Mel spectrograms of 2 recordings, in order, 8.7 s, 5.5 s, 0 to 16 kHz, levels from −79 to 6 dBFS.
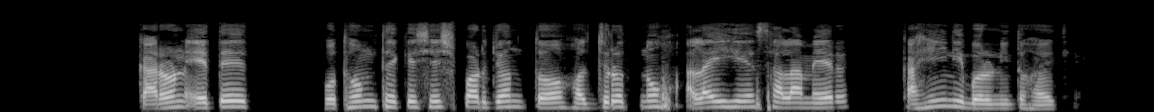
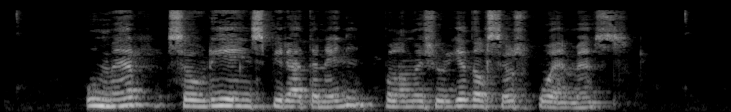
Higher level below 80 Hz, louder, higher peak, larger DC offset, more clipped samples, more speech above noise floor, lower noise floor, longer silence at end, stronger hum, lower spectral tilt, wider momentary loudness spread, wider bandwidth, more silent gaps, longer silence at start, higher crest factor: first, -62 dBFS vs -68 dBFS; first, -19 LUFS vs -24 LUFS; first, -2 dBFS vs -8 dBFS; neither; neither; first, over 72 dB vs 44 dB; first, under -90 dBFS vs -68 dBFS; about the same, 0.75 s vs 0.8 s; neither; first, -6 dB/octave vs -4 dB/octave; about the same, 7 LU vs 9 LU; second, 7.6 kHz vs 11.5 kHz; first, 1.90-2.43 s, 3.45-3.49 s, 3.97-4.01 s, 4.74-4.80 s, 6.39-6.77 s vs none; first, 1.05 s vs 0.65 s; about the same, 18 dB vs 16 dB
